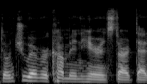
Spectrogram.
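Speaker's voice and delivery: ordinary talk, nothing marked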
